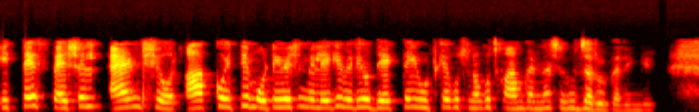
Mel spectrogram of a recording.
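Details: Adult woman speaker; Typical speech.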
